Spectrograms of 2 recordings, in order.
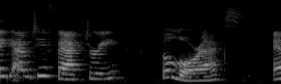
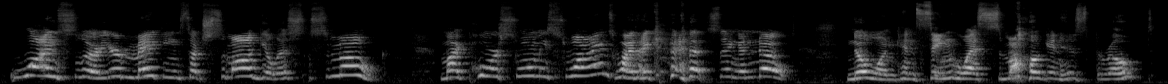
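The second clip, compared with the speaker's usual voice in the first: louder, higher scolding Lorax voice; croaking Lorax; 3 semitones higher, 7 dB louder, slower than usual. A narrator's reading. Lorax scolds the Once-ler about smog, loud croaking voice. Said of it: "he cried with a crufulous croak".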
